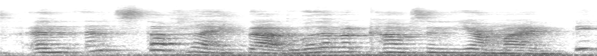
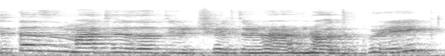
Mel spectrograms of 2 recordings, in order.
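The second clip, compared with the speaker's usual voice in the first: usual speaking voice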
